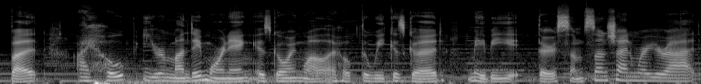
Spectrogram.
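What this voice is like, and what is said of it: Tired-sounding voice. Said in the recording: “I always record these intros super late at night, so I'm sorry again if I sound tired”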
